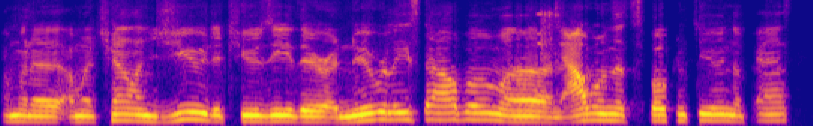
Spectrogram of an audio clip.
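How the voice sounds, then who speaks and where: Male co-host, mid-pitched, relaxed and agreeable, dry close recording. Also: fast, no room sound. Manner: easygoing, affirming, filler-heavy. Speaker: podcast co-host. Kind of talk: casual chat.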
